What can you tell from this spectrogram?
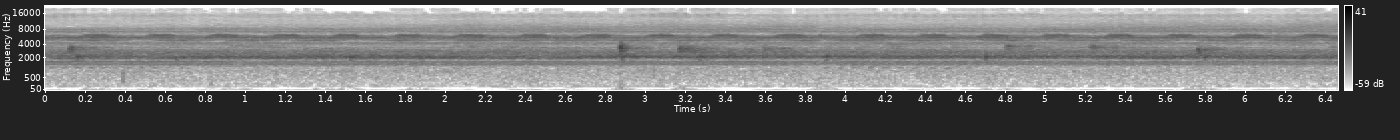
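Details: Crickets of the Zaire jungle calling at late evening with tree frogs, a constant shrill insect drone of stacked high tones, rhythmically pulsing on top, broken by a single sharp click.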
